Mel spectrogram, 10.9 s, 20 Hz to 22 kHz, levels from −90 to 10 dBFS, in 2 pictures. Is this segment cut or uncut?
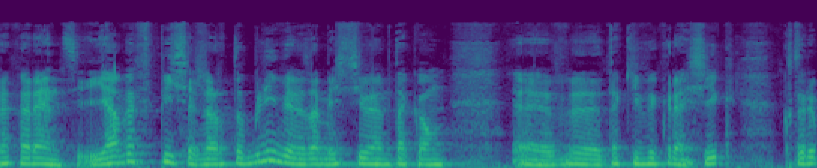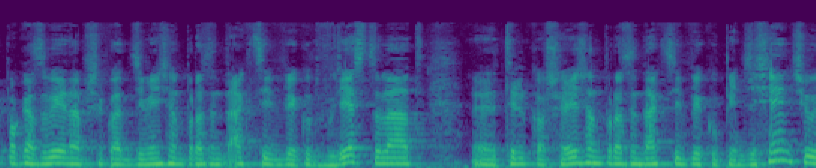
uncut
